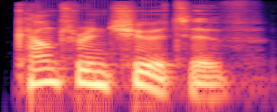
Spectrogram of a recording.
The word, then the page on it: counter intuitive: British English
